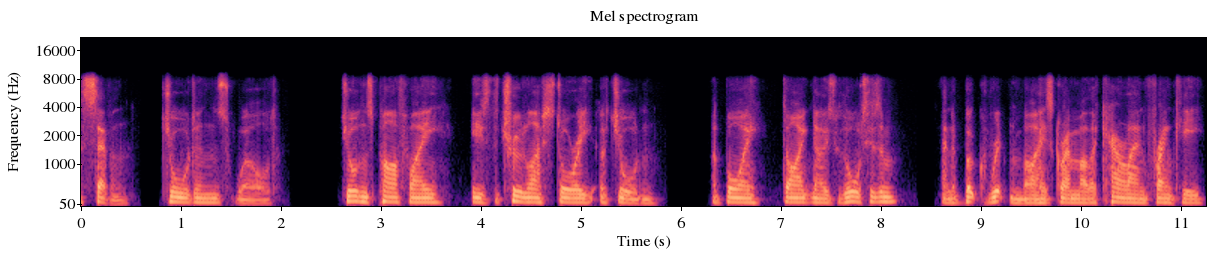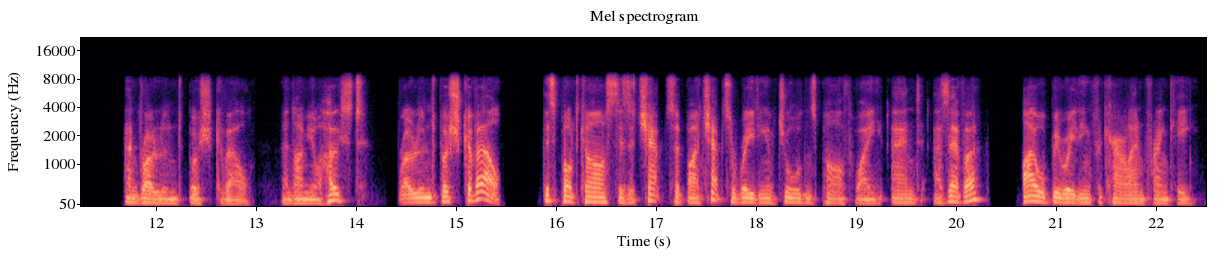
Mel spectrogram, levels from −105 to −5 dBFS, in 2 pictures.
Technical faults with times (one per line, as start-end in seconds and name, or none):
0.00-22.50 Opus voice compression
